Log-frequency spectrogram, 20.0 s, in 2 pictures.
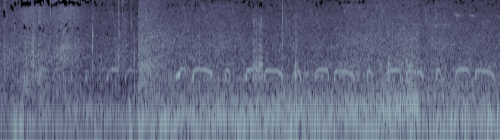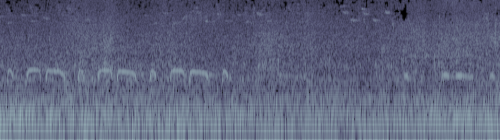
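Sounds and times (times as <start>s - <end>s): bird hooting: 3.5s - 14.6s.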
